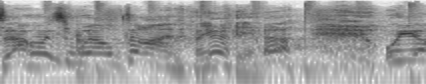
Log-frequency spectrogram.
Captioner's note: laughter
